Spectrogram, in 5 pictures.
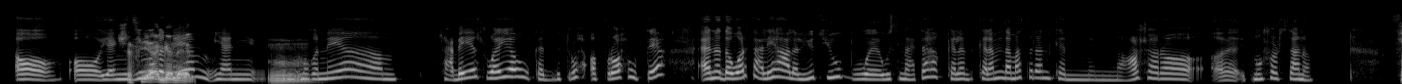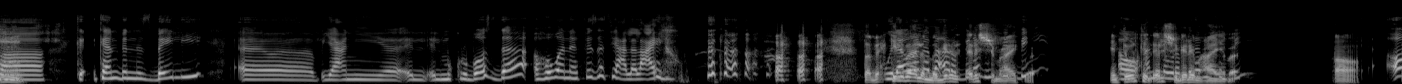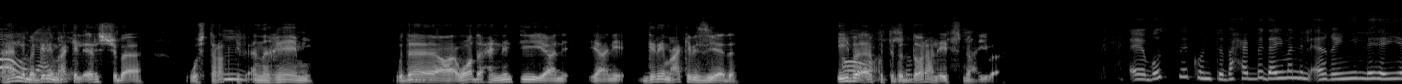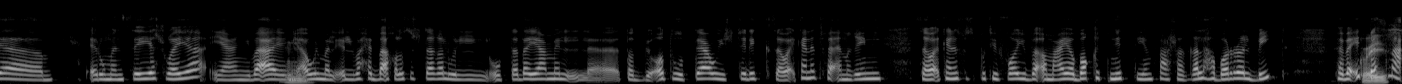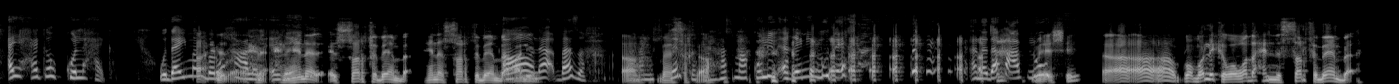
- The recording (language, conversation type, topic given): Arabic, podcast, شو طريقتك المفضّلة علشان تكتشف أغاني جديدة؟
- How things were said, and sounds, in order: other background noise; laughing while speaking: "العالم"; laugh; other noise; laughing while speaking: "الأغاني المتاحة أنا دافعة فلوس"; giggle; laugh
